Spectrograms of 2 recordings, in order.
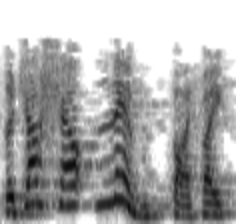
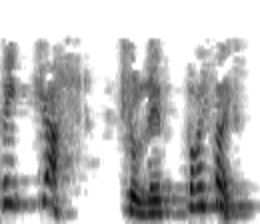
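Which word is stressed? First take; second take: live; just. First: The stress is on the word live. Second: The stress is on the word just.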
